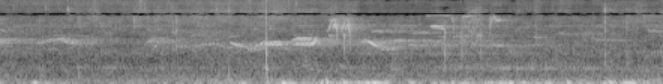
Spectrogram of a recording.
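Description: Small songbirds chirping and warbling in short, twisting phrases, over an uneven low rumble.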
